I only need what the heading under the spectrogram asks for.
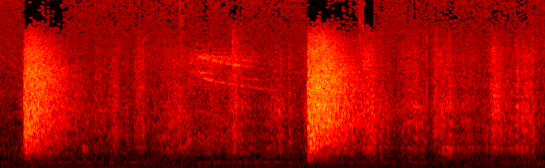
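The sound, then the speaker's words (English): Two gunshots fired as a signal to charge, each a sharp loud crack with a trailing rumble, about three seconds apart, over faint crackling background noise. “You signal a charge. Two fast shots and we all go.”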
